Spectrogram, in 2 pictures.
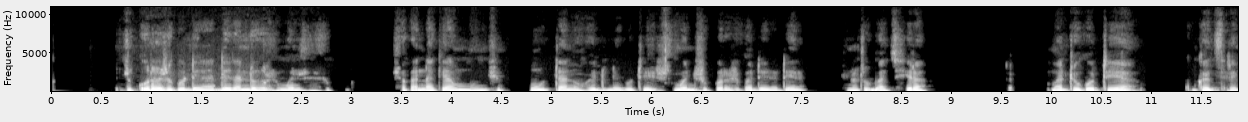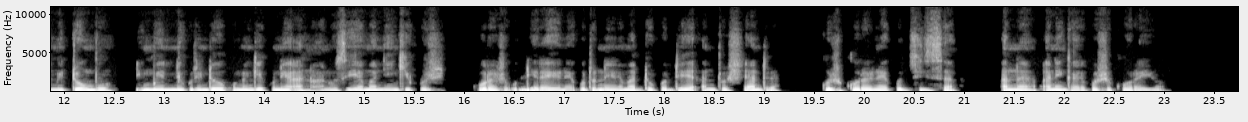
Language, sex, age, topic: Ndau, male, 18-24, education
